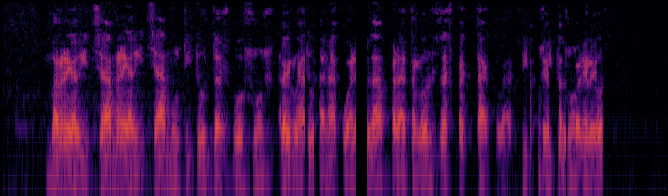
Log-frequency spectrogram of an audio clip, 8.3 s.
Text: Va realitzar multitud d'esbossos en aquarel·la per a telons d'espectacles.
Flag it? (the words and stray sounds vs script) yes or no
yes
